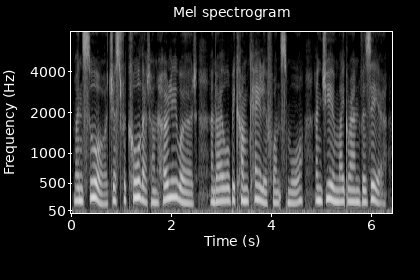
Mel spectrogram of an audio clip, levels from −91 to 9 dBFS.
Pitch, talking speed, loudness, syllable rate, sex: 205 Hz, 170 wpm, -16 LUFS, 4.5 syllables/s, female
